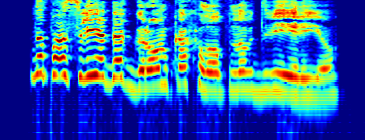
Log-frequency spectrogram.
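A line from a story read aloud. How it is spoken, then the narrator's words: Snorting. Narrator (Russian): хмыкнула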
